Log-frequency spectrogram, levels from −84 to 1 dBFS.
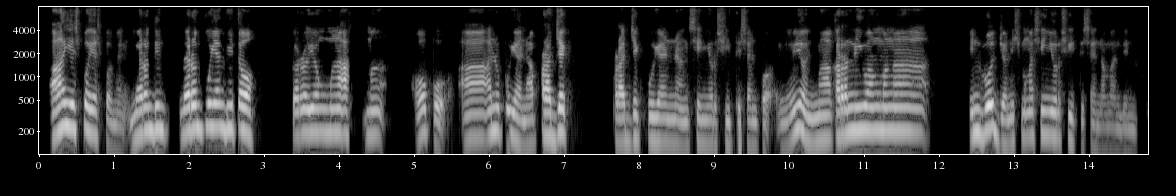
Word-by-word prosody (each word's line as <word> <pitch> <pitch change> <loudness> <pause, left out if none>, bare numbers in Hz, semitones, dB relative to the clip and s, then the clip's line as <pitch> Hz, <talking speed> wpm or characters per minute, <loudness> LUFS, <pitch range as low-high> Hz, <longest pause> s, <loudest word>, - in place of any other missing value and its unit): Ah, 220 +3 +6
yes 220 -2 +4
po, 215 -3 +2
yes 185 -2 -1
po 125 - -7
may 115 -2 -14
mayro'n 185 +4 +2
din 210 0 +1 0.2
mayro'n 210 +3 +5
po 230 - +3
yan 225 -1 +3
dito 205 -4 +4 0.4
pero 185 +2 0
yung 195 0 +2
mga 195 -1 +1
ak - - -28 0.2
ma 180 0 -4 0.4
opo, 195 - -3
ah, 170 +1 -2
ano 200 +3 0
po 190 -1 -3
yan, 145 -5 -2
ah, 145 - -3
project 175 +4 +3 0.6
project 150 +2 -2
po 155 - 0
yan 150 -2 -3
ng 130 -2 -7
senior 140 -1 -8
citizen 130 0 -10
po. - - -9
Ayun, 150 - -1
mga 160 +1 -2
karaniwang 205 +3 +3
mga 205 0 0 1.0
involved 195 0 +5
diyan 145 0 -4
is 150 - -11
mga 175 +1 -4
senior 180 -1 -3
citizen 130 -7 -11
naman 110 -1 -17
din. 105 -1 -17
175 Hz, 175 wpm, -24 LUFS, 150-200 Hz, 1.0 s, Ah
